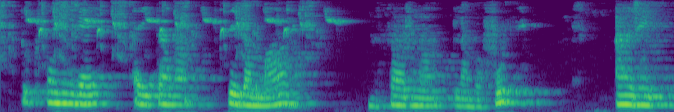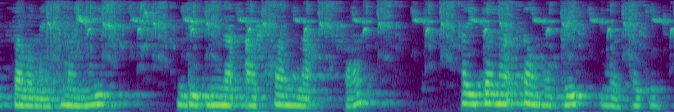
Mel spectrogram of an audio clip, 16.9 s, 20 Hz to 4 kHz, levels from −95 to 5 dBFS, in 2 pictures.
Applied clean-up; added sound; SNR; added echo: classical method WPE with log-MMSE.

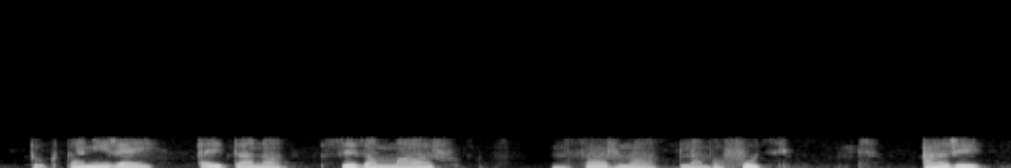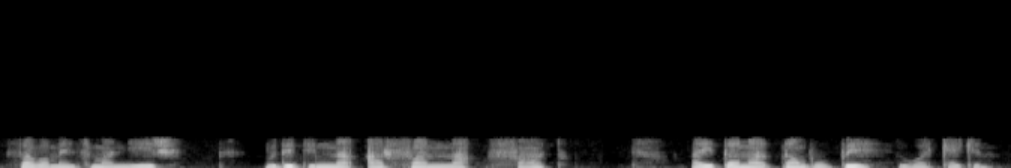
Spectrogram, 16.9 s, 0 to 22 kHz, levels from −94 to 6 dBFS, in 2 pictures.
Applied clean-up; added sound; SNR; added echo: none; none; none; none.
